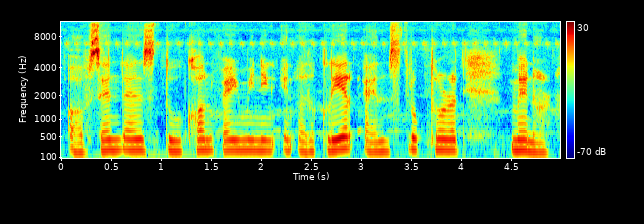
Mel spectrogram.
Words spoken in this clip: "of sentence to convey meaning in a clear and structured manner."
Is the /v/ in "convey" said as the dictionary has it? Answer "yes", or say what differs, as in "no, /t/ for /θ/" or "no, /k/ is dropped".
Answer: no, /f/ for /v/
